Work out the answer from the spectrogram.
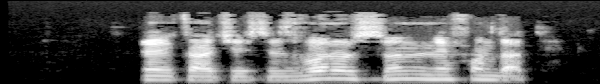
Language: Romanian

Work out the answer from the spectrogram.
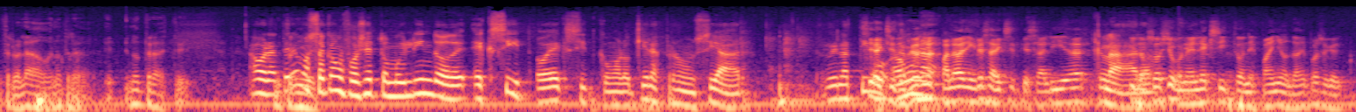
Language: Spanish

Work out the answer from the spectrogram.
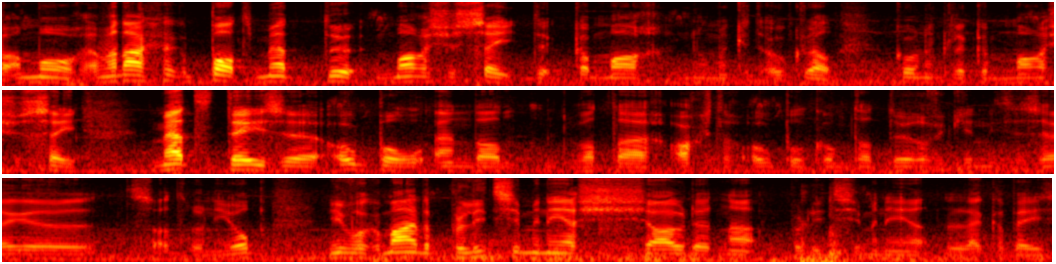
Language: Dutch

